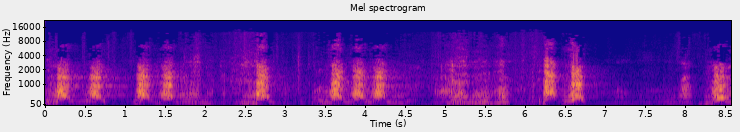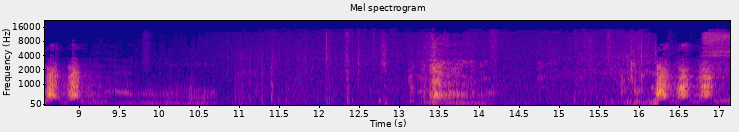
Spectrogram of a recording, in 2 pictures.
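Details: Siberian Husky racing around in fresh snow during zoomies, play-fighting with another dog. Short harsh barks come in pairs and small clusters throughout, with brief quieter gaps of rustling and scuffling between the bursts.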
